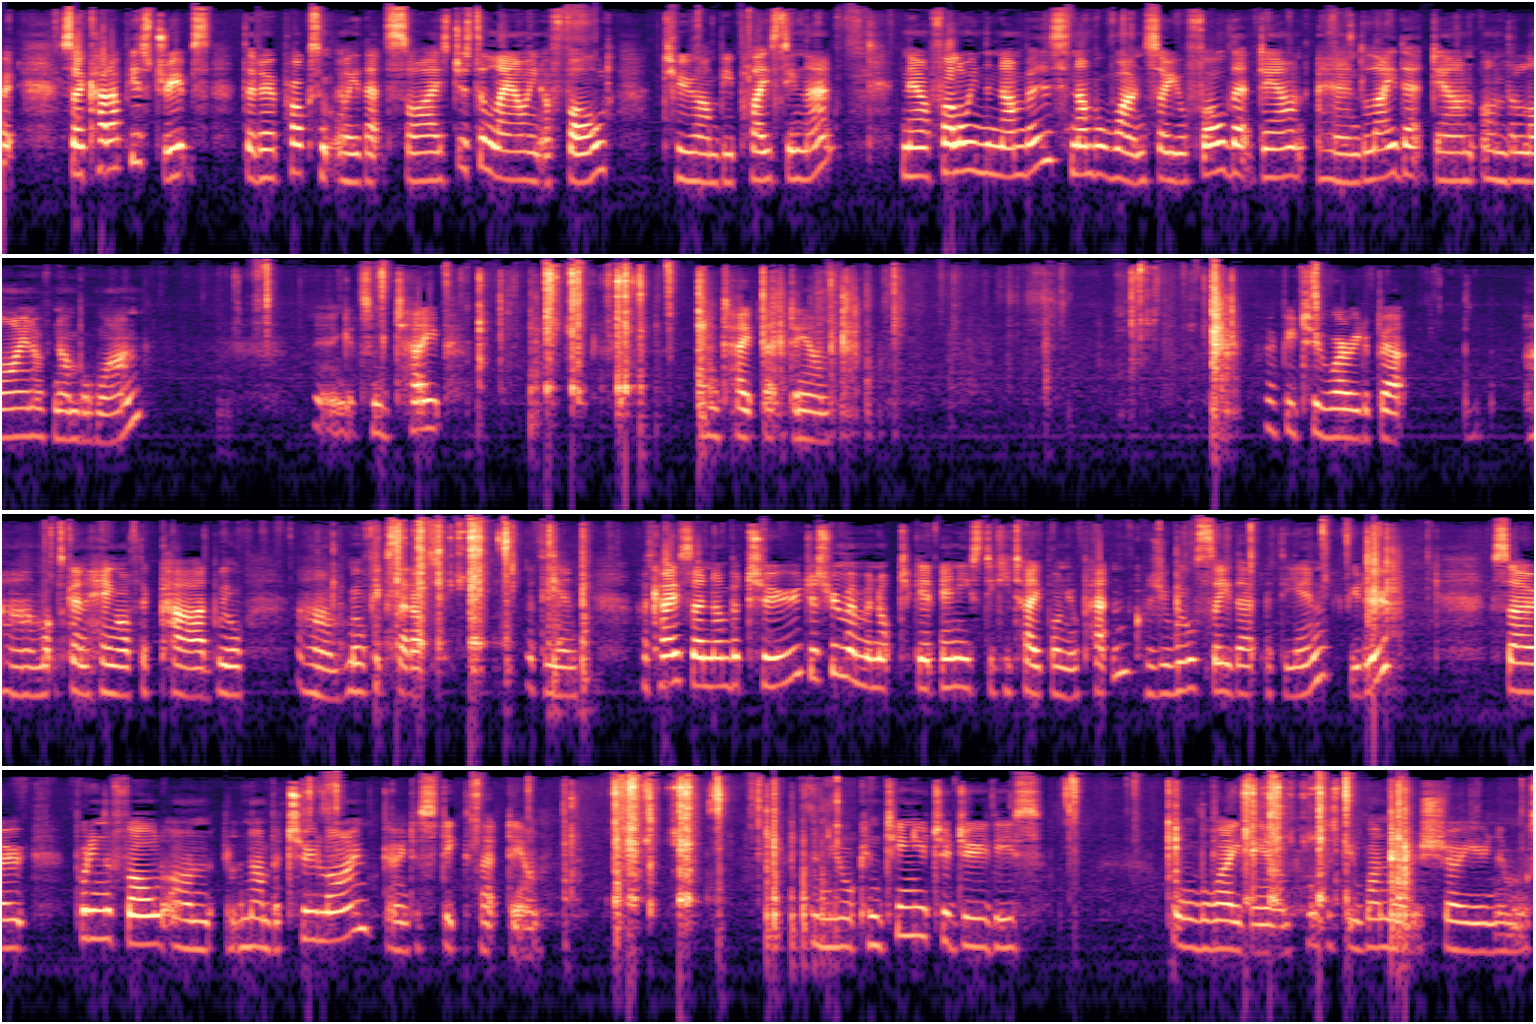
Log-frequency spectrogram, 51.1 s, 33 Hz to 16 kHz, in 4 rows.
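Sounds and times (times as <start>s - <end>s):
rustling scrapes: 19.4s - 22.8s
sticky tape crackles and clicks: 28.6s - 30.2s
sticky tape handling: 48.0s - 49.9s.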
